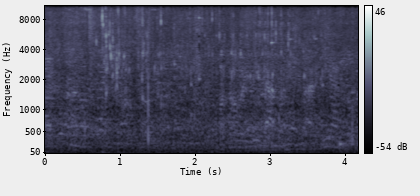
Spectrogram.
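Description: Liquid pours from a bottle into a glass.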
